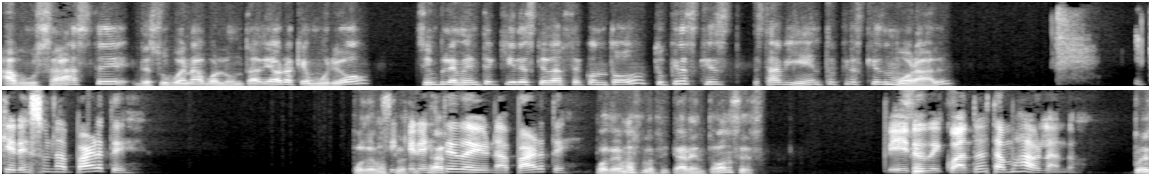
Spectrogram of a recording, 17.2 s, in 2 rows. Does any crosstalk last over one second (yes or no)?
no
